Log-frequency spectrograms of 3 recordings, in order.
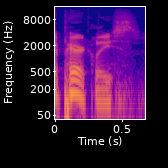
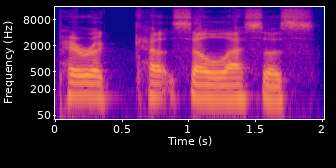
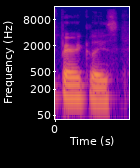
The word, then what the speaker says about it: Pericles: of Pericles uh yeah Pericles I think I definitely would have mispronounced that I would have said para celestas yeah sort of yeah no I think you're right I think this Pericles uh yeah it just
